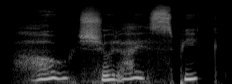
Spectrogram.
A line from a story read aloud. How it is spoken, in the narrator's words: Tomon whispered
